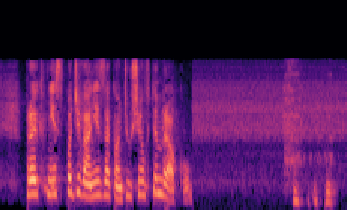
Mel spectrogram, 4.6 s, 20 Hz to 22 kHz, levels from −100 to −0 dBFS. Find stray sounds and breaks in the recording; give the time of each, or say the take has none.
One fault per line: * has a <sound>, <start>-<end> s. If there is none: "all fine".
* has a laugh, 3.8-4.5 s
